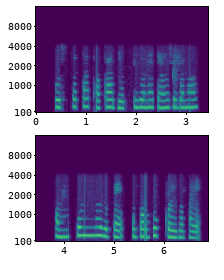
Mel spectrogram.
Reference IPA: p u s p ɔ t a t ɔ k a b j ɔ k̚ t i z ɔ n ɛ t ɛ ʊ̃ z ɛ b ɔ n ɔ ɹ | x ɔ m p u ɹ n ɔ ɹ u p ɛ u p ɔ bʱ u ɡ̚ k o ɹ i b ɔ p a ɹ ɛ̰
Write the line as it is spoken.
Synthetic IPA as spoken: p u s t ɔ t a tʰ ɔ k a b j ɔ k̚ t i z ɔ n ɛ t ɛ ʊ̃ z i b ɔ n ɔ ɹ | x ɔ m p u ɹ n ɔ ɹ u p ɛ u p ɔ bʱ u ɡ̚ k o ɹ i b ɔ p a ɹ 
